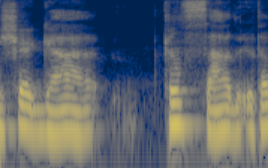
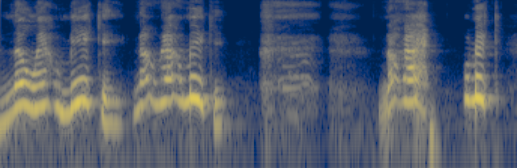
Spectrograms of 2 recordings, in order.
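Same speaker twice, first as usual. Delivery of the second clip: put-on very high, shrill little-kid yelling shriek; 14 semitones higher than usual. Retelling a small child at a party yelling: imitating a child shouting. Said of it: "ele começou a gritar".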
